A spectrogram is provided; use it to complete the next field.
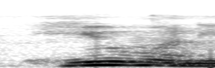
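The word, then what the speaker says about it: human: ह्यूमन, यहाँ पर यू का उच्चारण ई यू के रूप में हो रहा है ह्यू ह्यूमन ह्यूमन, यहाँ ए अ का उच्चारण अ के रूप में हो रहा है।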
